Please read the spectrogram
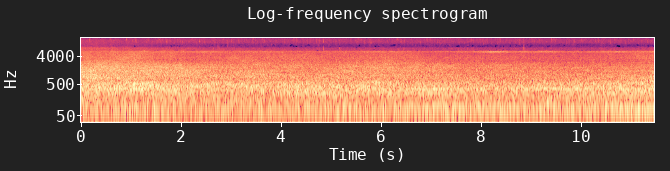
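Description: Steady distant rumble and hiss of an approaching diesel-hauled freight train still far off down the line, with a faint high steady tone from about two seconds in.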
